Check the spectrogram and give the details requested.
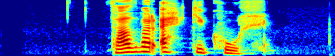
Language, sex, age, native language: Icelandic, female, 30-39, Icelandic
